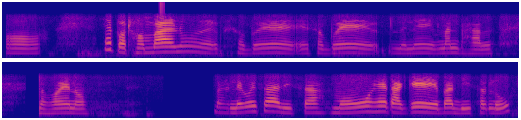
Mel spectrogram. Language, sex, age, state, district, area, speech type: Assamese, female, 18-30, Assam, Dibrugarh, rural, conversation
